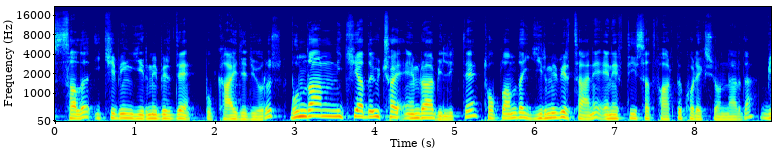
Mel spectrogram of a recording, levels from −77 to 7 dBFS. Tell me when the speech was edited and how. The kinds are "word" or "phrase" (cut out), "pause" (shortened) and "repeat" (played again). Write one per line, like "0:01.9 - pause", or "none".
0:02.0 - word
0:04.3 - word
0:04.8 - word
0:07.5 - word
